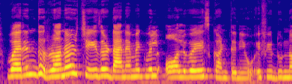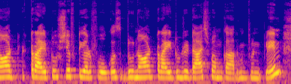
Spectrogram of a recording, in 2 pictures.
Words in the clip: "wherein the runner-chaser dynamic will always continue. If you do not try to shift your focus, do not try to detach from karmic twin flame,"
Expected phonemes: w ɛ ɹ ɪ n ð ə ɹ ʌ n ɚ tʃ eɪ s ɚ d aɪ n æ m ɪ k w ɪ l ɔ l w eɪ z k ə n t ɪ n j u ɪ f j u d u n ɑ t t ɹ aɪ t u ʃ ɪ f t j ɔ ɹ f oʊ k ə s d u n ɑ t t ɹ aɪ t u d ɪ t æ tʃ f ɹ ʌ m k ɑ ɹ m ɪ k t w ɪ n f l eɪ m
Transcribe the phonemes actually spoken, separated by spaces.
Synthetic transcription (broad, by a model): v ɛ ɹ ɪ n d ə ɹ ʌ n ɚ tʃ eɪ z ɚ d aɪ n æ m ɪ k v ɪ l ɔ l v eɪ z k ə n t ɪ n j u ɪ f j u d u n ɑ t t ɹ aɪ t u ʃ ɪ f t j ɔ ɹ f oʊ k ə s d u n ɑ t t ɹ aɪ t u d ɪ t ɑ tʃ f ɹ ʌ m k ɑ ɹ m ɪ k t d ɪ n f l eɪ m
